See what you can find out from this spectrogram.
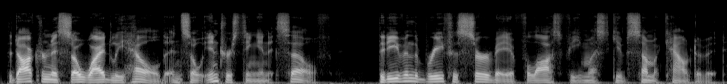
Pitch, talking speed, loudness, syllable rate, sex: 90 Hz, 200 wpm, -21 LUFS, 5.9 syllables/s, male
